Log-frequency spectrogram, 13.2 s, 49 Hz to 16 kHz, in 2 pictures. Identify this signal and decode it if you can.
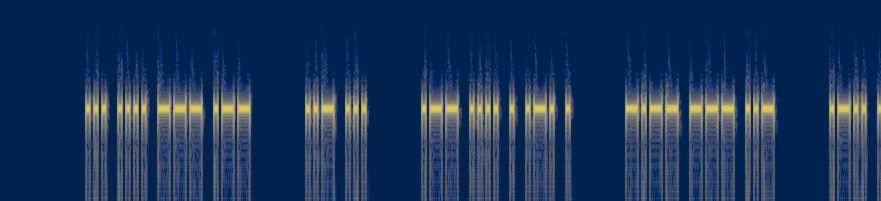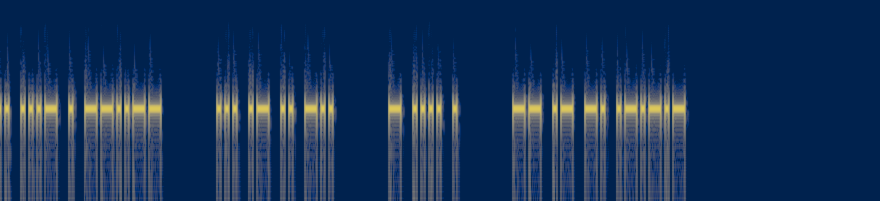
Morse code, heard as a keyed tone, about 37 wpm, 700 Hz. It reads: SHOW US WHERE YOU LIVE, SAID THE MAN.
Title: 2x Word-Spacing - Sentences from Top 200 Words - 40wpm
